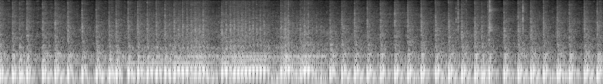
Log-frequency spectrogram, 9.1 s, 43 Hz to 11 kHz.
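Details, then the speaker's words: Small engine in vehicle stuck in reverse: revs unevenly with ragged firing; owner suspects air-fuel mixture screw needs adjustment. Rough running. "Sounds like we might need to uh adjust the uh air fuel mixture screw, but you have to have this uh 90°"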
